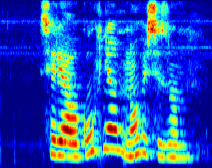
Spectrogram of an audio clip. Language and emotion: Russian, neutral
